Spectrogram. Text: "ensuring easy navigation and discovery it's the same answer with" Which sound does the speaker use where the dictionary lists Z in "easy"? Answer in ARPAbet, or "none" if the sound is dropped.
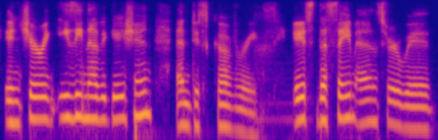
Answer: Z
